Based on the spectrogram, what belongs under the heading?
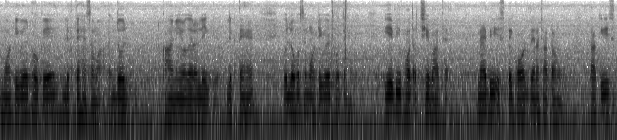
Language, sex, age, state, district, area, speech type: Urdu, male, 18-30, Delhi, East Delhi, urban, spontaneous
